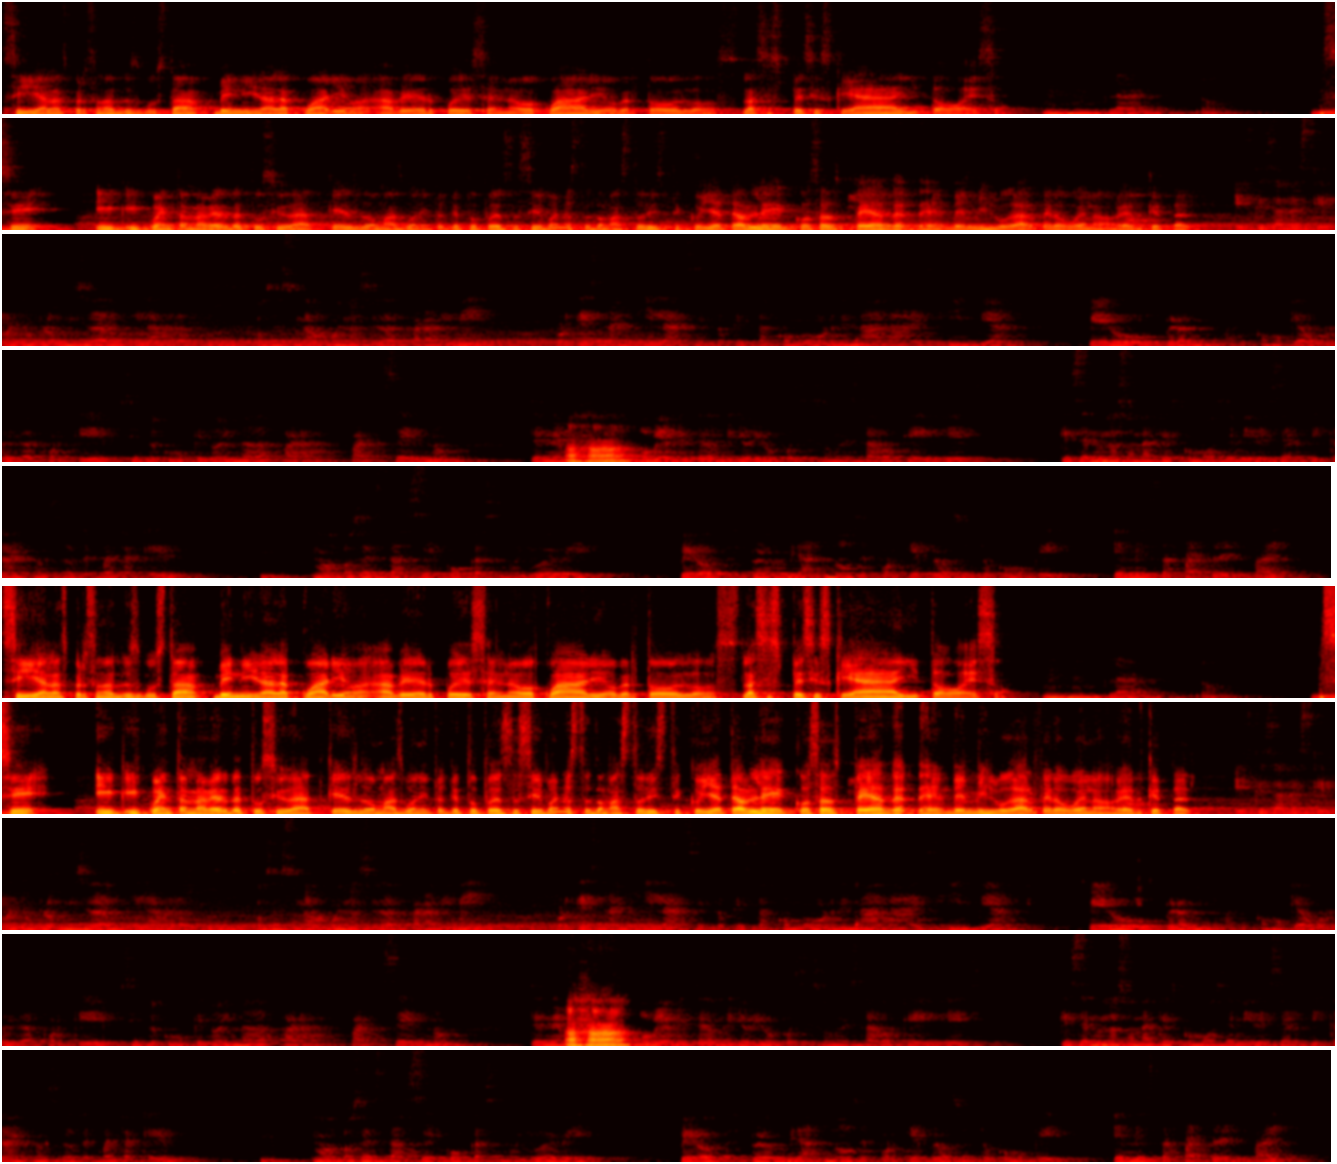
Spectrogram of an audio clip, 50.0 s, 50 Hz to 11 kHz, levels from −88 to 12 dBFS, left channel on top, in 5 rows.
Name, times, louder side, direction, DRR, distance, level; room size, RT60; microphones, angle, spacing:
voice 1, 0.0-7.5 10.1-10.3 10.7-18.9 34.2-34.7, right 7 dB, 65° right, 0.3 m, -30 dB
voice 2, 7.8-9.2 9.8-10.2 14.0-14.6 16.3-16.9 18.3-18.6 19.2-23.7 24.1-27.6 28.2-37.3 37.9-41.4 41.9-44.4 45.1-48.0 48.3-49.6, right 1 dB, 10° right, 1.0 m, -54 dB
sound 1, 10.5-24.9, equal, 40° right, 3.0 m, -57 dB
11.5 x 10.5 x 4.6 m
head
